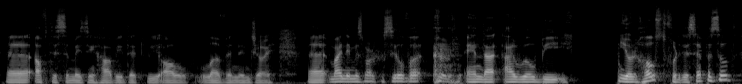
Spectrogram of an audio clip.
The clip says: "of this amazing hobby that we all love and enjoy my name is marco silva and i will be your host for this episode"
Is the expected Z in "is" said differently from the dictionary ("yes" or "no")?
no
